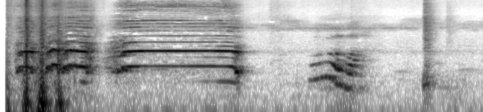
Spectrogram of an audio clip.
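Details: Rooster crowing in the morning: a loud, harsh opening burst followed by a long sustained crow of about a second, then a short wavering cluck-like call and a brief sharp note.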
